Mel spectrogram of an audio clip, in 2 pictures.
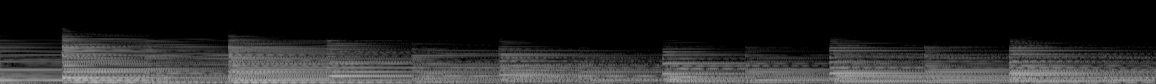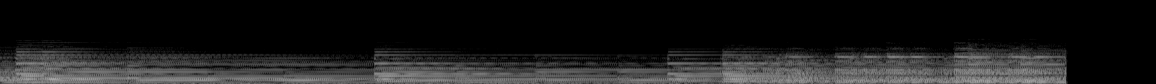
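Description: At 22.22 s the music has a cut-off end: the final buffers never played, so sound halts mid-note into digital silence, a flat waveform and blank spectrogram through 23.13 s.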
